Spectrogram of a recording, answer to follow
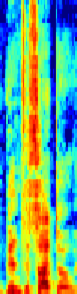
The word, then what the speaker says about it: Vajrasattva: And then Benzasato is actually Vajrasattva, the way that it's pronounced often in Tibetan.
